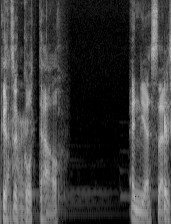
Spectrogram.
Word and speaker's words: Quetzalcoatl: Quetzalcoatl. And yes, that is how you Quetzalcoatl.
